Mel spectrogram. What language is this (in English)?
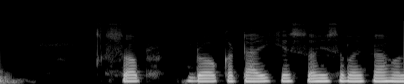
Bhojpuri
